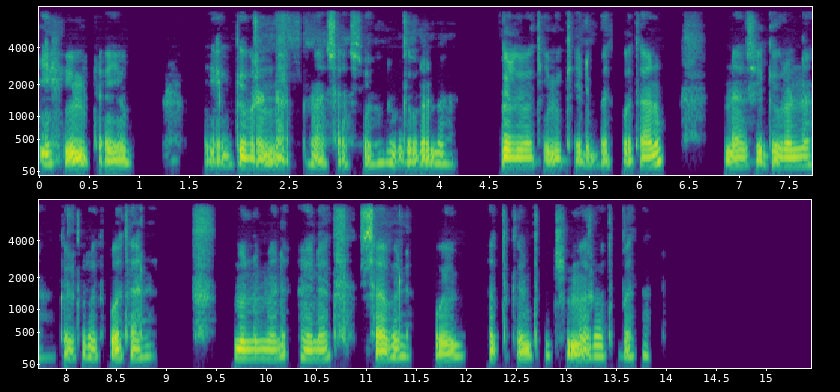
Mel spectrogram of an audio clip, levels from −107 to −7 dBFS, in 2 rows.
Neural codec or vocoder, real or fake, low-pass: none; real; 7.2 kHz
